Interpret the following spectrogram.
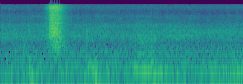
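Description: Steady road and engine noise inside a moving car, with one short sharp hiss about a quarter of the way in and a faint knock near the middle.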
